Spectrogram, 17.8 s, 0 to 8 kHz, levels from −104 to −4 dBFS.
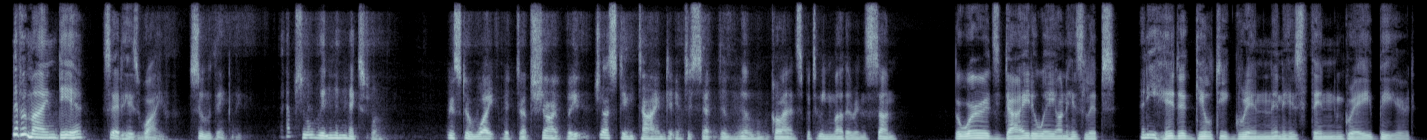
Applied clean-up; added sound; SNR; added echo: neural mask model DeepFilterNet 3.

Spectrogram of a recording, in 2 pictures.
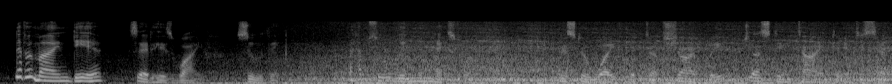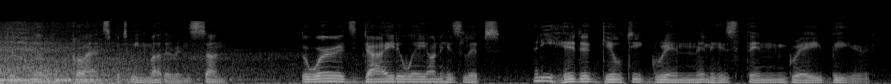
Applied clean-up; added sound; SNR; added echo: none; Subway, metro, underground; 1 dB; none.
